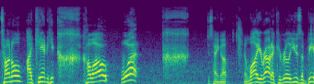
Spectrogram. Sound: static noises

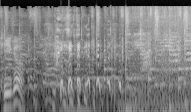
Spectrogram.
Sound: laughs

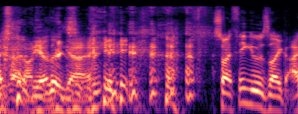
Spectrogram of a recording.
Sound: both chuckle

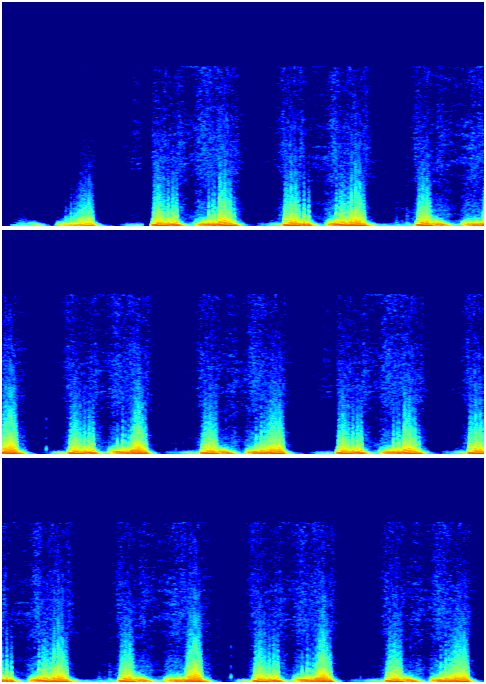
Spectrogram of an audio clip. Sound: 'lub-dub-shh' muffled pumping noise

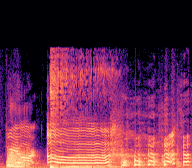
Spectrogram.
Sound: intermittent farts; moans and farts; bursts out laughing

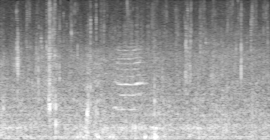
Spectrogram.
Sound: slurping

